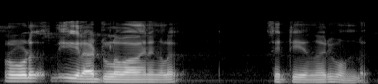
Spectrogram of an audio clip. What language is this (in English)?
Malayalam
